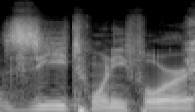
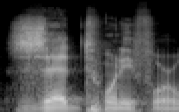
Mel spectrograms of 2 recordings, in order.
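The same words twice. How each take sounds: First: The letter is said the American way, zee. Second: The letter is said the Canadian way, zed.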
